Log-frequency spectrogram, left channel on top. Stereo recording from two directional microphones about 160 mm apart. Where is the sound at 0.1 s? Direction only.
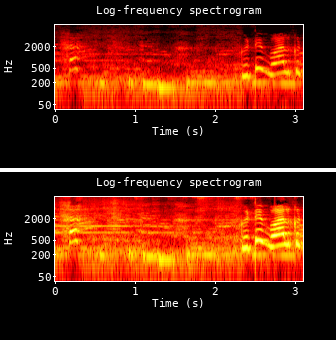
15° right (ahead or behind).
